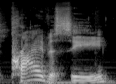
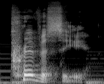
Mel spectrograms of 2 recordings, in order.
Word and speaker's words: privacy: this case flow pronounces privacy privacy in british english the i is pronounced with a short sound whereas in american english it's pronounced with a long i sound privacy and i included schedule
